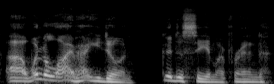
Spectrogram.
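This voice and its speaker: Breathy, mellow American man hosting a livestream. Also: on the high side, big pitch swings, brisk, no echo, clean studio sound. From Indiana, United States. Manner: rambling, distracted, friendly familiar address. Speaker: host of a live call-in show. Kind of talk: casual live stream chat, greeting viewers by name.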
